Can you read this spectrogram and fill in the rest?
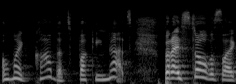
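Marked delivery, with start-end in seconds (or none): none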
